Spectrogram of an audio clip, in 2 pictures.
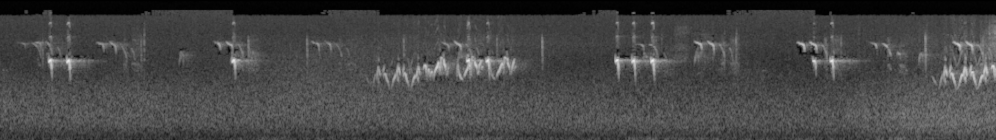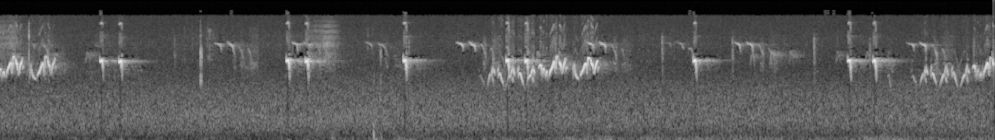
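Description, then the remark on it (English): A male purple finch sings repeated bright warbling phrases over steady wind noise in a pine-oak forest on a ridge, with a few sharp higher chips scattered throughout; the bird sounds clear above the rushing background. “This is a purple finch.”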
